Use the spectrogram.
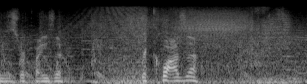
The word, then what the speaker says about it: Rayquaza: Also watch Rayquaza.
